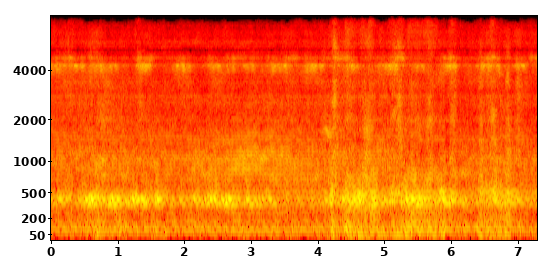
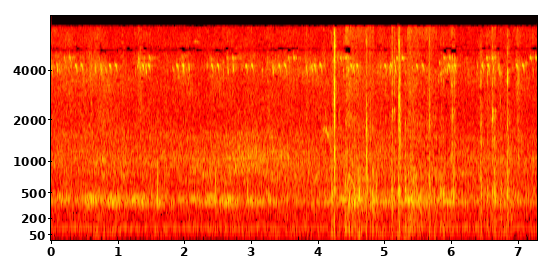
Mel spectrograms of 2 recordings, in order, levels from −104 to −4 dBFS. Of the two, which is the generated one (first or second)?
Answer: first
